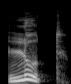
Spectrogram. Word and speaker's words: loot: Se pronuncia loot, se escribe con 2 O, y alude a saqueo, al acto de saquear.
